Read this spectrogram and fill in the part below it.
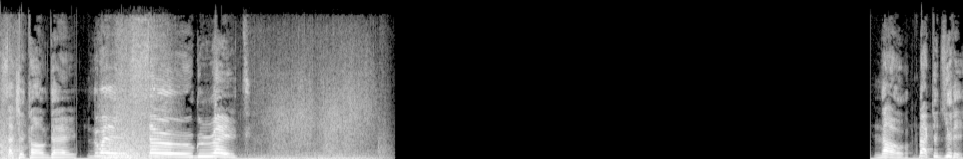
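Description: A man speaks in an exaggerated cartoon voice.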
